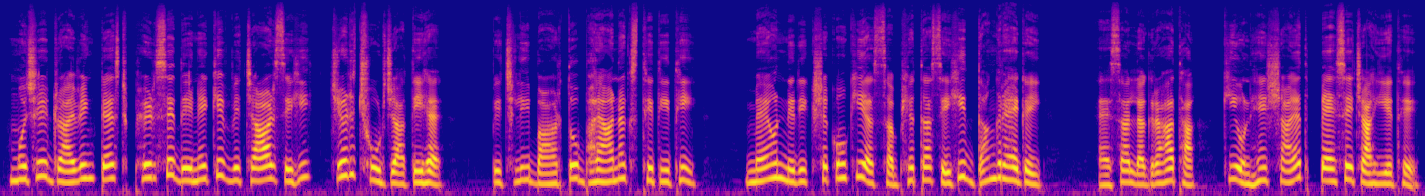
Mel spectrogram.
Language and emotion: Hindi, disgusted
